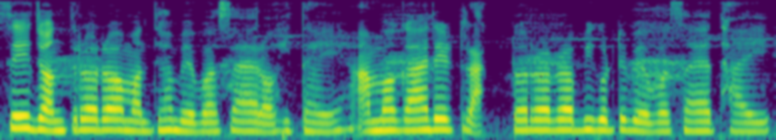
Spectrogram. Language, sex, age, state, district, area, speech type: Odia, female, 18-30, Odisha, Bhadrak, rural, spontaneous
